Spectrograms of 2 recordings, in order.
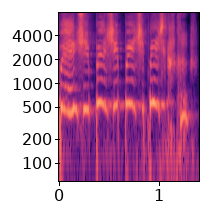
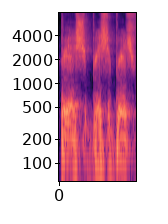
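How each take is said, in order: First: The voice sounds soft and cute. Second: The voice sounds harsh and not cute.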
